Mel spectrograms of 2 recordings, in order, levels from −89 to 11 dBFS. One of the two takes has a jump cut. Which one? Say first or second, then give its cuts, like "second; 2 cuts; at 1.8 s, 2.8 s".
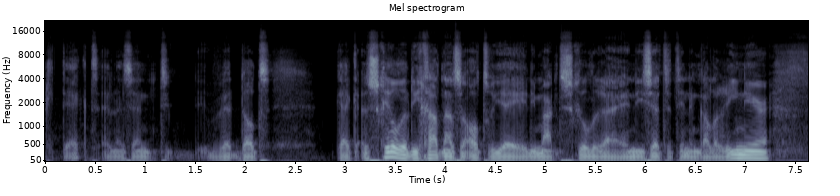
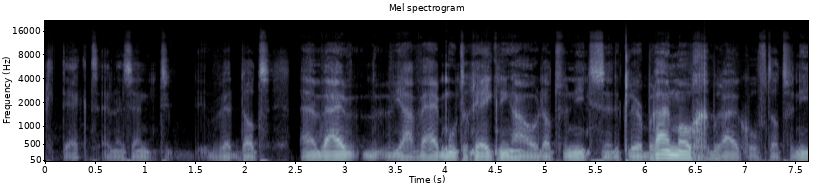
second; 2 cuts; at 2.4 s, 5.6 s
